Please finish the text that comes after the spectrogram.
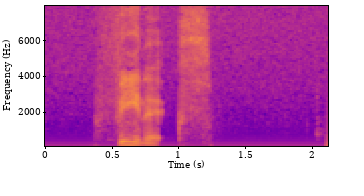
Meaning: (proper noun) A mythical firebird; especially the sacred one from ancient Egyptian mythology
- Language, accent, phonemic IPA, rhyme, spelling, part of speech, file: English, UK, /ˈfiːnɪks/, -iːnɪks, Phoenix, proper noun / noun, En-uk-Phoenix.ogg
